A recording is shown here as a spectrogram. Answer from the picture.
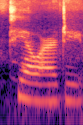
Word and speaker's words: Torg: The area that we're coming up to is called Sergel's Torg, T-O-R-G, but it's pronounced Torg.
